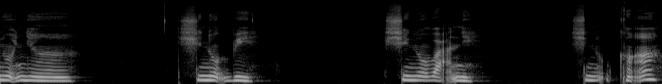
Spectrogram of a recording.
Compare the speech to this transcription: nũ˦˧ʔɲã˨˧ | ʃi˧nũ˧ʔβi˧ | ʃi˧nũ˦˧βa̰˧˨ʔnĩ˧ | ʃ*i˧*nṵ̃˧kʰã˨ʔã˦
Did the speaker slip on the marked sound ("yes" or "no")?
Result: no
